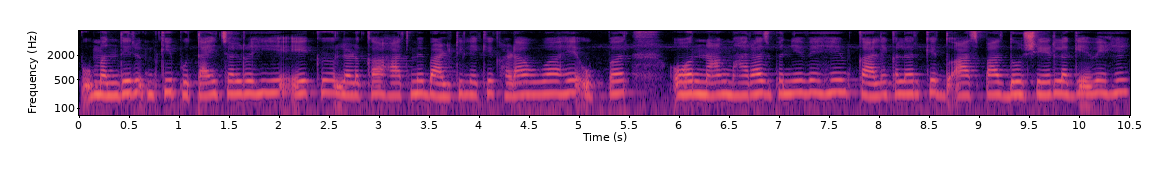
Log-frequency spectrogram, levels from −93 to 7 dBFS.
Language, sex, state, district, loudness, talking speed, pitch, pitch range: Hindi, female, Jharkhand, Jamtara, -31 LUFS, 175 wpm, 225 Hz, 215-235 Hz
